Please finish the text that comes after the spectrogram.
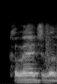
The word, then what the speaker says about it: Colangelo: Colangelo, that's how you say it.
